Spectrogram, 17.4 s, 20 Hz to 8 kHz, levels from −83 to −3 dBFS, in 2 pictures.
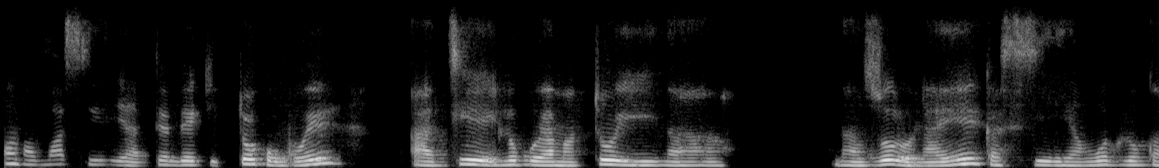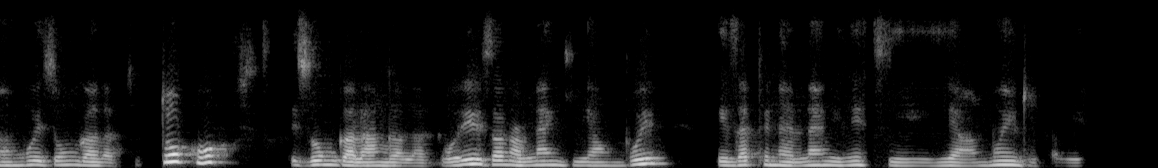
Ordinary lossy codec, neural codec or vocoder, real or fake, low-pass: Opus, 24 kbps; codec, 16 kHz, 0.8 kbps, ZipCodec; fake; 7.2 kHz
